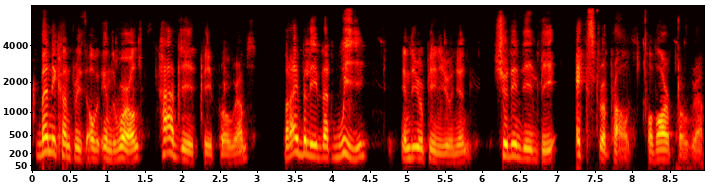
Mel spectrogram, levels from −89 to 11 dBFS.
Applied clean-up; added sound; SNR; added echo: neural mask model Resemble Enhance denoiser.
